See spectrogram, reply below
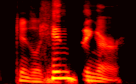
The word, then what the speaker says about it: Kinzinger: It's Republican Congressman Adam Kinzinger. – Kinzinger, yes. – Kinzinger. – Yes, okay. That's correct.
